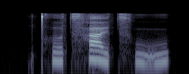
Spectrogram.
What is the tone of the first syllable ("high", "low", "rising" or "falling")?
rising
